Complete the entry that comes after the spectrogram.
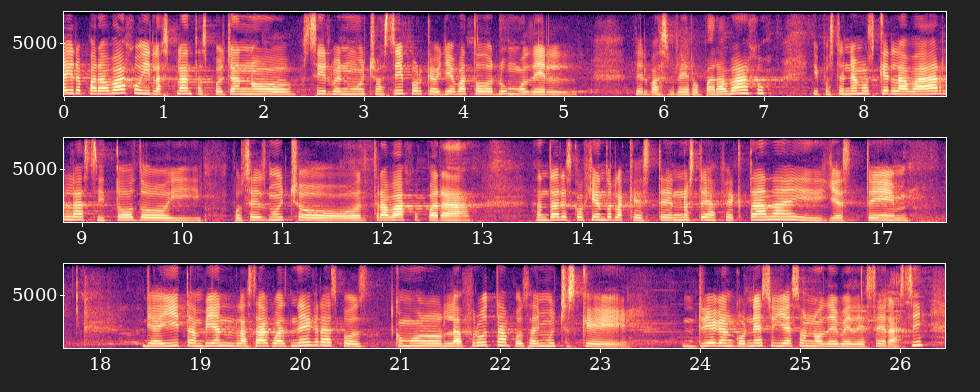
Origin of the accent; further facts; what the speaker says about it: Catorce, San Luis Potosí, Mexico; Yo vengo de la comunidad de Los 14.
